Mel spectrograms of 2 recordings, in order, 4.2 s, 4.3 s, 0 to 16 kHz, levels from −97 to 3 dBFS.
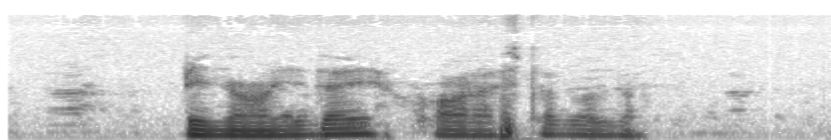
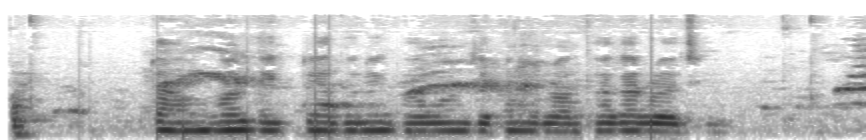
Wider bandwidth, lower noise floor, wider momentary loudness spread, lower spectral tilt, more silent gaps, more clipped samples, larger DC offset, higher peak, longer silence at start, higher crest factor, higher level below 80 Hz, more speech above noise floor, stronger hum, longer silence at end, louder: about the same, 10.5 kHz vs 11.5 kHz; first, -57 dBFS vs -44 dBFS; second, 10 LU vs 18 LU; first, -9.5 dB/octave vs -7.5 dB/octave; neither; neither; neither; first, -6 dBFS vs -10 dBFS; first, 0.3 s vs 0.05 s; about the same, 18 dB vs 14 dB; first, -34 dBFS vs -58 dBFS; first, 34 dB vs 21 dB; neither; first, 0.95 s vs 0 s; about the same, -25 LUFS vs -24 LUFS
